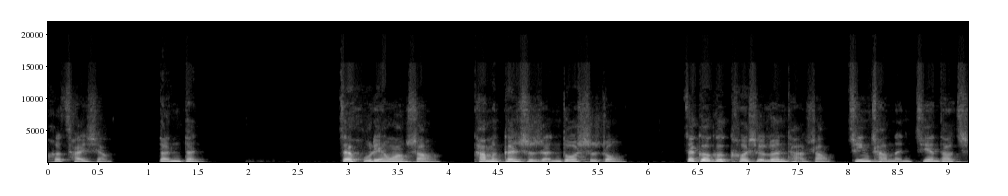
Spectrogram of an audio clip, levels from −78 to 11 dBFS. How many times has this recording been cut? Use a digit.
0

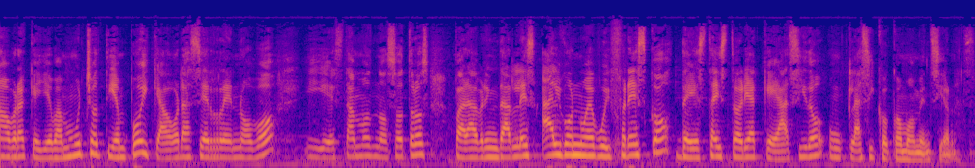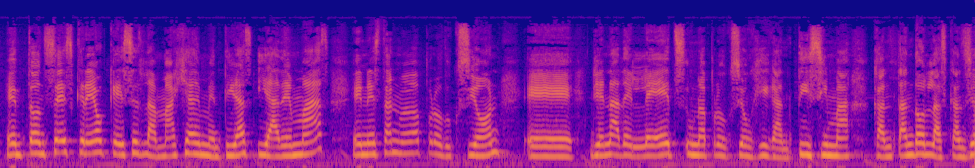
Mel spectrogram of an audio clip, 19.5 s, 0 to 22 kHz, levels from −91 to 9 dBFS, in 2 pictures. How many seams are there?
1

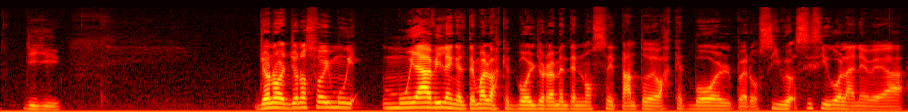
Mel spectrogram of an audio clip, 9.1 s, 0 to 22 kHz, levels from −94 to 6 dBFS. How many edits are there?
1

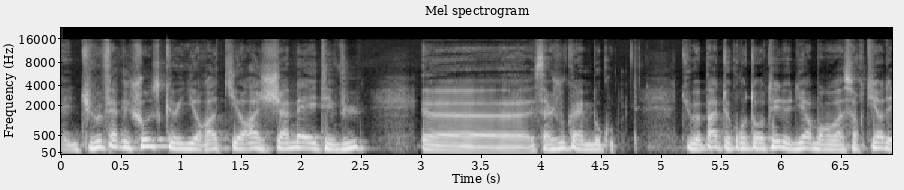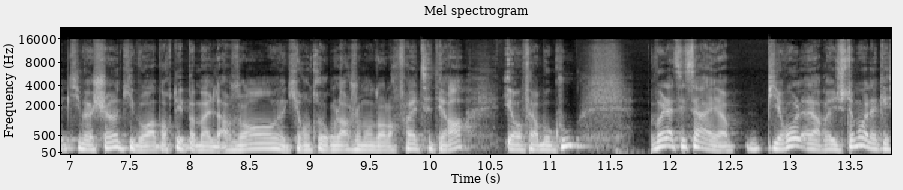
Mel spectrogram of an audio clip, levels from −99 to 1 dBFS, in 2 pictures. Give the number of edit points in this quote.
2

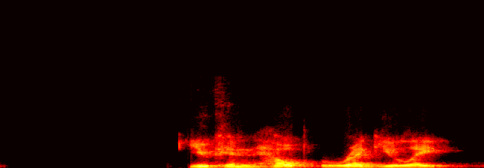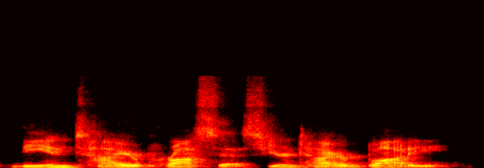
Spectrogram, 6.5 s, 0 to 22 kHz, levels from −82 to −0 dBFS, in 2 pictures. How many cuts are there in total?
0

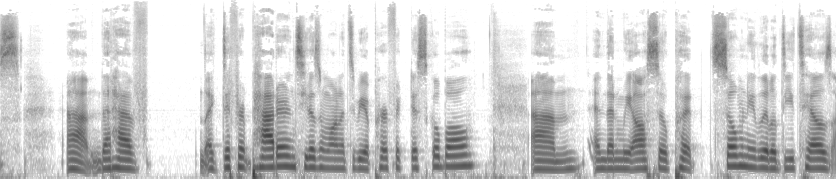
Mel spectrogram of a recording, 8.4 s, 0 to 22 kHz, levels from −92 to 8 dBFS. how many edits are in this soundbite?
1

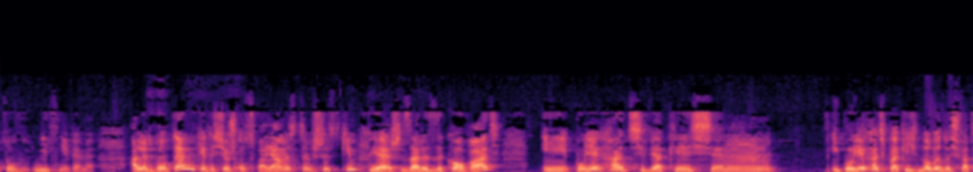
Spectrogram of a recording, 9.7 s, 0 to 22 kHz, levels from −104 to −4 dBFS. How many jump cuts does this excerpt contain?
1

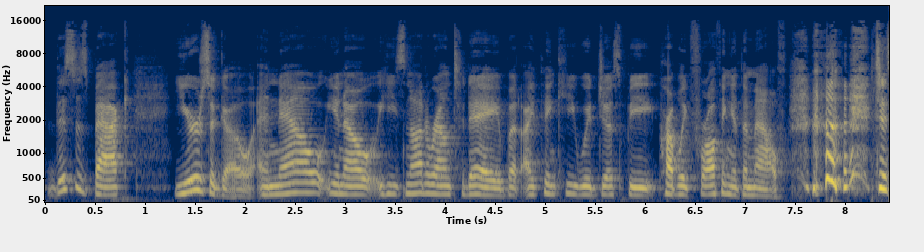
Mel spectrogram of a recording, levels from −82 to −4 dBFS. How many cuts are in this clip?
0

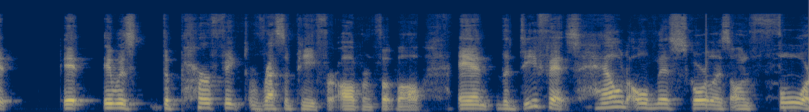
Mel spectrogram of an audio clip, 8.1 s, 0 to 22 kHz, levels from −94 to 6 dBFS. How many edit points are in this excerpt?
0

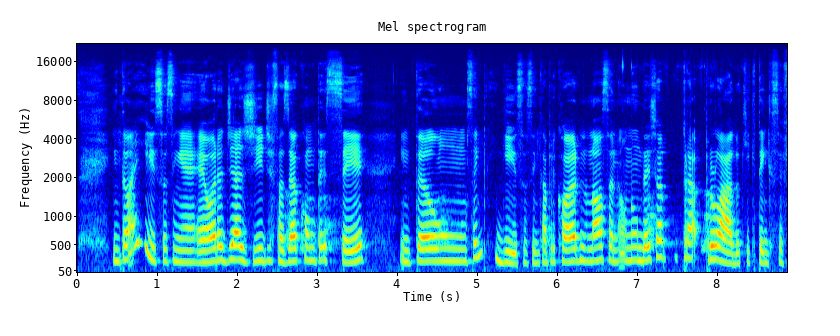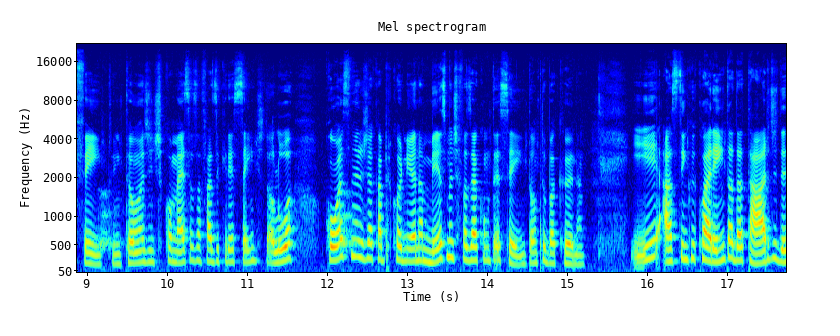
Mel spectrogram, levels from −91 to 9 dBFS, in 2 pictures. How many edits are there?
1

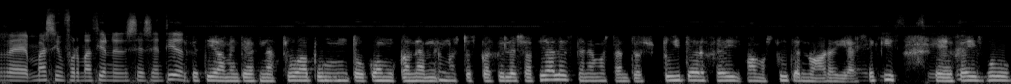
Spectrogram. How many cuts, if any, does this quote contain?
2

